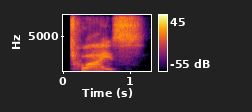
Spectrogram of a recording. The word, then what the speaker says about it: twice: Lembrando que o T é aspirado, né? Twice.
